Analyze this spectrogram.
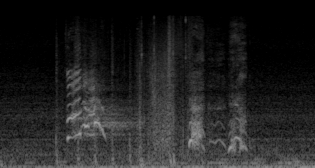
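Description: A young woman sobs and cries out in distress.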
